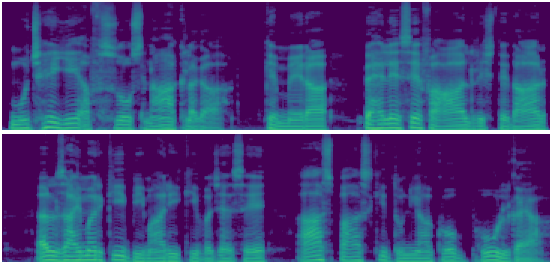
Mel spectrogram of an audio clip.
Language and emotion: Urdu, sad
